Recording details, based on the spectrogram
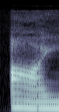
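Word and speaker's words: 爱: This is pronounced I. It's a verb. For example, you can say what I need, which means I love you.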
